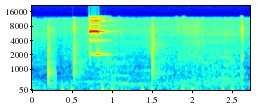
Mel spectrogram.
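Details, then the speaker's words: Legacy PCA morphine pump being programmed, unlocked and in the stop position, as the next key is pressed: a single short, high electronic beep over light clicking and room noise. "Assurez-vous que la pompe est déverrouillée, c'est-à-dire sur Ll0 et sur la position arrêt. Pour commencer, appuyez sur la touche suivante."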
